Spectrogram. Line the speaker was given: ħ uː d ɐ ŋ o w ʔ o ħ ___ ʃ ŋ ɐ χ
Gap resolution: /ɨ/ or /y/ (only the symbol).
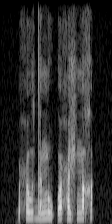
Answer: ɨ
